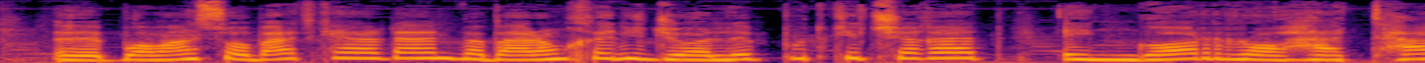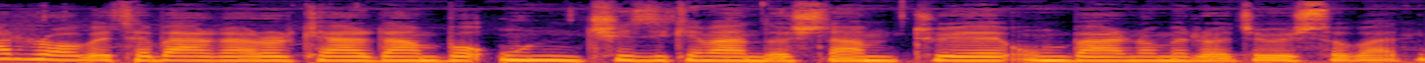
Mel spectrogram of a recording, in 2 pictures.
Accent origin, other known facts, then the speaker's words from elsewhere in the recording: Tehran, Tehran Province, Iran; born there; من تهران به دنیا آمدم، پدر مادرم هم تهران به دنیا آمدن، ولی بخش بزرگی از خانواده 75% درصدش آذری هستن.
